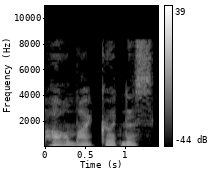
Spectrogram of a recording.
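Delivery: high, slow gasp of wonder; amazed. Acted. Dawn meets the man from Mars, amazed. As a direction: draw it out, awestruck.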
